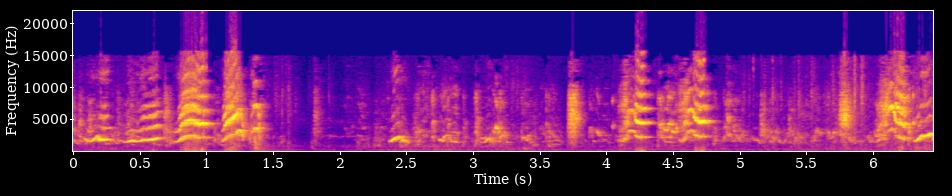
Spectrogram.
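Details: Cockatiel singing, played to stimulate mating and breeding: loud bursts of rising whistles and rough squawky chatter, with a pause near the middle, then more whistled phrases and harsh notes.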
